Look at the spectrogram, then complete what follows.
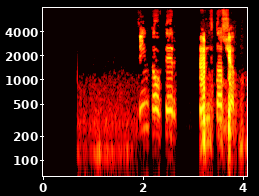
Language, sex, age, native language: Icelandic, male, 9, Icelandic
